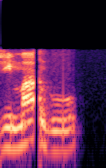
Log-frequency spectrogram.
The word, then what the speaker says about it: Ximango: And another weak mate that's also very delicious is Jimangu, and that's spelled Ximango, Jimangu.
